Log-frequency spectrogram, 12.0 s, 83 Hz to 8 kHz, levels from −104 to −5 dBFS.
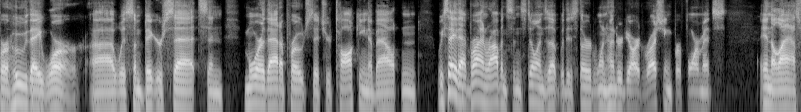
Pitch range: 105-140 Hz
